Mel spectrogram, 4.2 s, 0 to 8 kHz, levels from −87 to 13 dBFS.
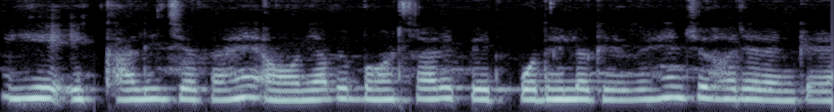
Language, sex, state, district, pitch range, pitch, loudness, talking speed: Hindi, female, Bihar, Kaimur, 230-250 Hz, 235 Hz, -15 LUFS, 285 wpm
